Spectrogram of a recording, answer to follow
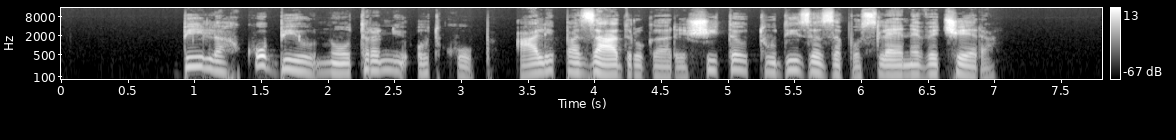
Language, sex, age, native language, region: Slovenian, female, 50-59, Slovenian, Central Slovenia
